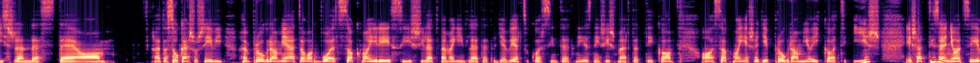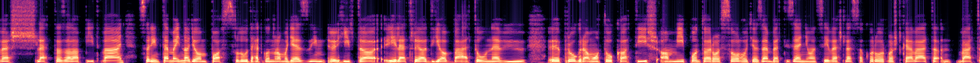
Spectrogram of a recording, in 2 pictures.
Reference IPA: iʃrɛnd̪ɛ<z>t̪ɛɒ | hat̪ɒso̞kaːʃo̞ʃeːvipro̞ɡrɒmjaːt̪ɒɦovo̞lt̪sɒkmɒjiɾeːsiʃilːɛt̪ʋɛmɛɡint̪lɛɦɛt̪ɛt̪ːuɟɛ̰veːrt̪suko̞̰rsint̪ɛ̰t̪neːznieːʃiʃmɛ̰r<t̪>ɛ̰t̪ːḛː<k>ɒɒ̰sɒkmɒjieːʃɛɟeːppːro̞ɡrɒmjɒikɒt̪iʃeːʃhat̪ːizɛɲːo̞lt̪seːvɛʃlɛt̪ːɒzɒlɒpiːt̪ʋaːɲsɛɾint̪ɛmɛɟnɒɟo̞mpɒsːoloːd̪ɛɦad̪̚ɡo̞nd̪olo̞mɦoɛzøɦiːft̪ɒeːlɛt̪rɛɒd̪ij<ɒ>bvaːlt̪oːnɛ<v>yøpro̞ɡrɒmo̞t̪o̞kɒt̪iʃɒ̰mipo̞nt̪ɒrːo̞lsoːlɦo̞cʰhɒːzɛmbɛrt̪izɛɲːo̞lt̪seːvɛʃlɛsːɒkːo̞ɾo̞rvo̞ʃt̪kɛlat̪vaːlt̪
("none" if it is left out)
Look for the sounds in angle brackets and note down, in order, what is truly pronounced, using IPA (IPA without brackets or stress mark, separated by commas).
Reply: s, t̪, k, ɒ, v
